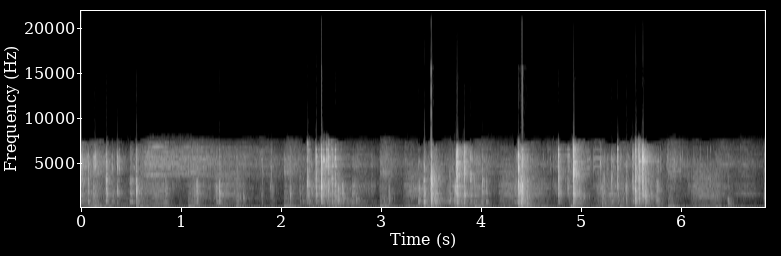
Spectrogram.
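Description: A drive shaft is pulled out through the sprocket of a Cobra, The Rock or Nuke gas scooter. Close metallic clicks, clinks and short scraping knocks come in an uneven run, with no voices.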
